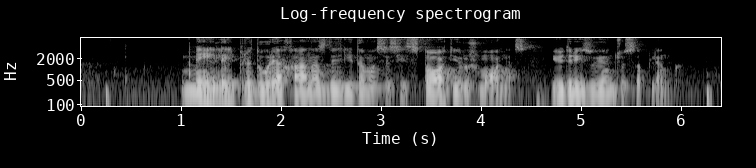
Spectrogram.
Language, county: Lithuanian, Utena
